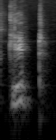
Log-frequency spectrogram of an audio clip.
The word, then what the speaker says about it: Git: Whether to pronounce Git or JIT if there is a dilemma the actual pronunciation is git whereas you know some people do pronounce a JIT which is also okay. Now let's see what is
